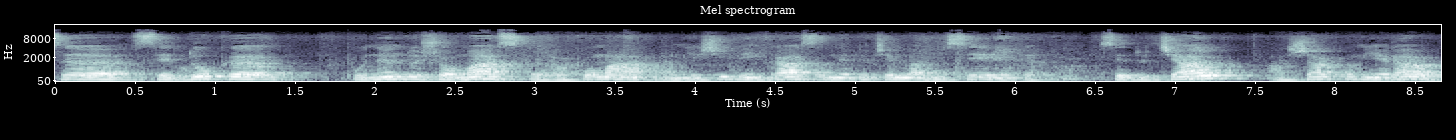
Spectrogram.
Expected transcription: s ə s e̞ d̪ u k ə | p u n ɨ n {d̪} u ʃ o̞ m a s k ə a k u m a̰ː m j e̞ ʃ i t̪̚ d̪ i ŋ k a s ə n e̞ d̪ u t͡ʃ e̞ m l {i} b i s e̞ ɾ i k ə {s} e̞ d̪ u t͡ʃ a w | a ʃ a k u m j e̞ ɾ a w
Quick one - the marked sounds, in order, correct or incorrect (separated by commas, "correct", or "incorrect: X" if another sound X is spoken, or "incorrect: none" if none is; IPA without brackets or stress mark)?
correct, incorrect: a, correct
